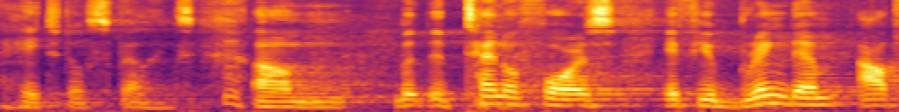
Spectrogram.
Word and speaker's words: ctenophores: I think another name for them is ctenophores, but it's spelled with a C, a silent C. I hate those spellings. But the ctenophores, if you bring them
